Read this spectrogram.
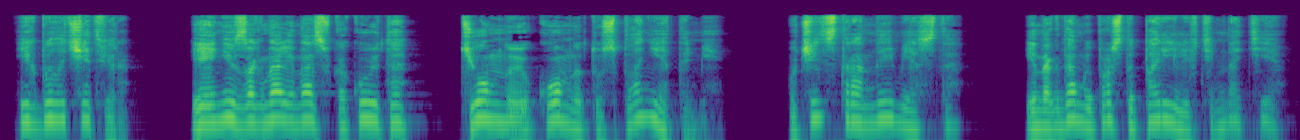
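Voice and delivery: put-on high-pitched girl's storytelling voice; dreamy girl Luna. A narrator's reading. Luna tells Harry about the chase, high-voiced. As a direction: recount it in a high girlish register.

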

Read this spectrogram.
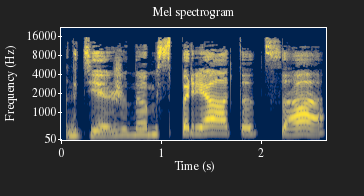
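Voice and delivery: slow, drawn-out mock sob; Бульбуль crying with fear. A narrator's reading. Pirate cornered by dinosaur, crying with fear. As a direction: whine it, stretching every word. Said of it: "плакал от страха Бульбуль".

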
